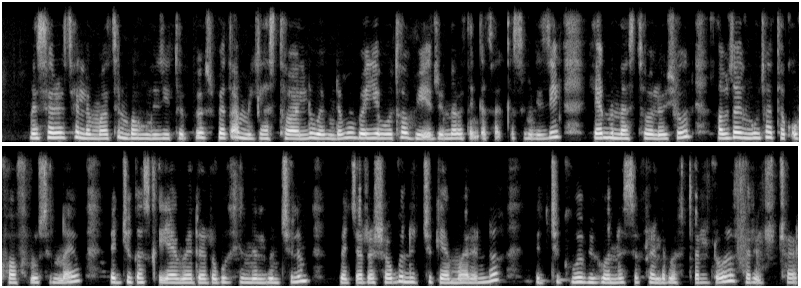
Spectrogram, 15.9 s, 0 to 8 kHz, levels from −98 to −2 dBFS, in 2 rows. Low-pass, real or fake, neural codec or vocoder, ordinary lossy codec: 7.2 kHz; fake; vocoder, 44.1 kHz, 128 mel bands, Pupu-Vocoder; Opus, 64 kbps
